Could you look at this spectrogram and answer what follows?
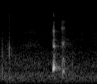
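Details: Baby girl with hiccups: two brief, sharp hiccup sounds in quick succession in a quiet room.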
